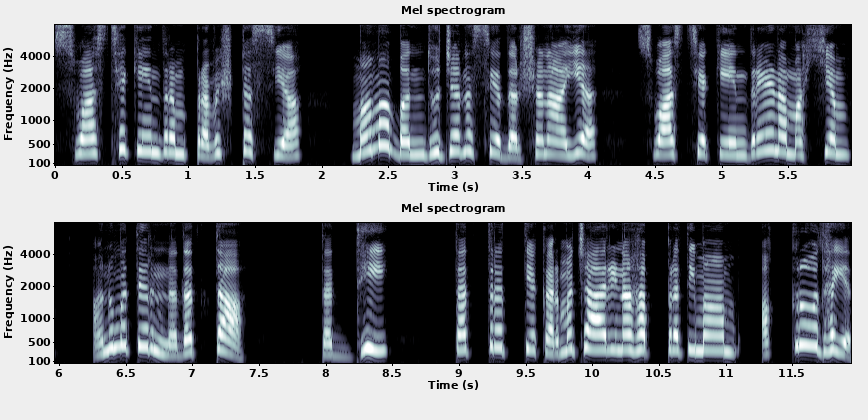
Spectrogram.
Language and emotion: Sanskrit, angry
